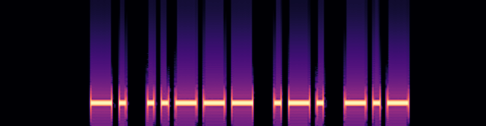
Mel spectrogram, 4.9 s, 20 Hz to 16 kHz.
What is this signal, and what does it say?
Morse code, heard as a keyed tone, about 17 wpm, 700 Hz. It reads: N2RK
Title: USA Call Signs - 4 Characters - 17wpm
